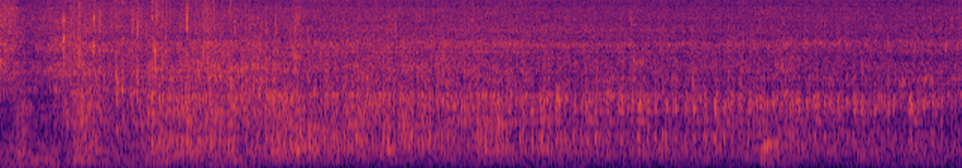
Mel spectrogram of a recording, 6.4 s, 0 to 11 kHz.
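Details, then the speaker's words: US Boiler X2 gas boiler, on a service call for a leaking relief valve: water is forced through the pressure reducing valve, boiler, circulator and zone while pressure stays low, giving a steady hiss and trickle with no hammering, a normal fill flow. "we're forcing water through the boiler through the Circ through the Zone keeping an eye on the pressure which doesn't seem to be much right now"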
